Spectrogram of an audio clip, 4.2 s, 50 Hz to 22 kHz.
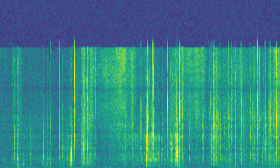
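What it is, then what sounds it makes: Cellophane-wrapped cardboard box crinkled. Fingertips with short dark-painted nails rub and crinkle the clear cellophane wrap across the front of a palm-sized rectangular cardboard perfume box (Ariana Grande Thank U Next, 100 ml) held in both hands. Soft, irregular plastic crackles fill the clip, with a few sharper, brighter snaps standing out above a quiet, low background.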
